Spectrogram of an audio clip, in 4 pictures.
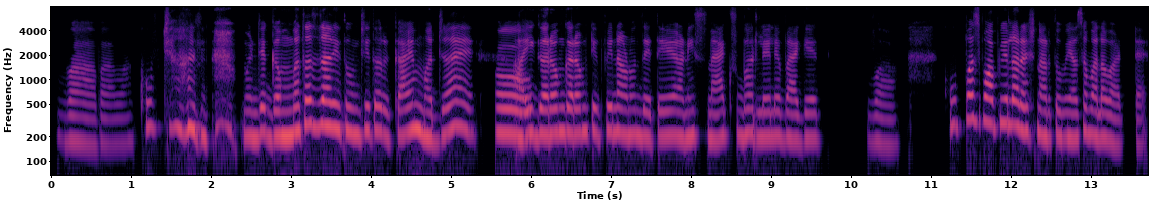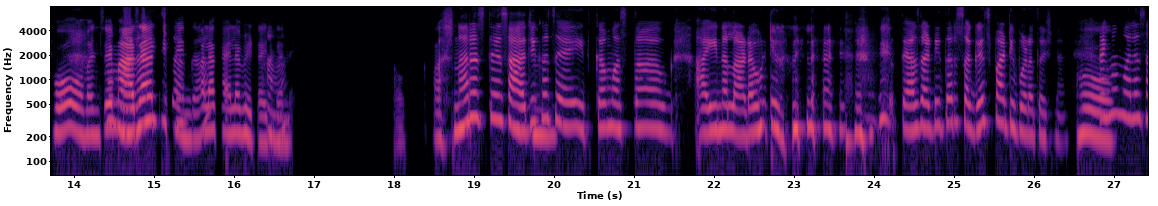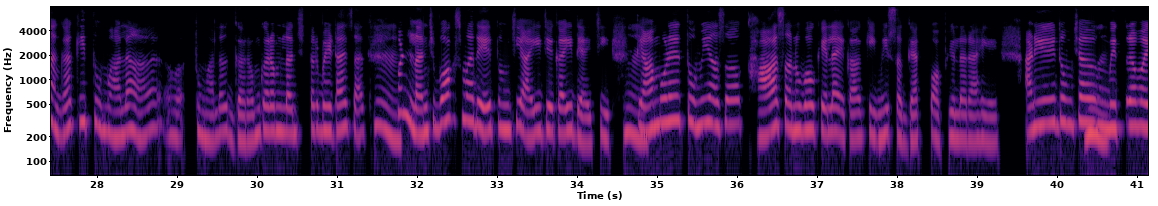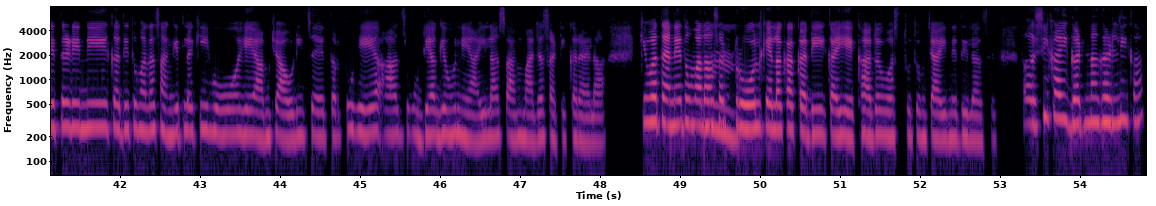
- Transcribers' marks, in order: laughing while speaking: "खूप छान! म्हणजे"; surprised: "गंमतच झाली तुमची तर काय मजा आहे"; in English: "स्नॅक्स"; in English: "पॉप्युलर"; laughing while speaking: "लाडावून ठेवलेलं आहे"; chuckle; in English: "लंच"; in English: "लंच बॉक्समध्ये"; in English: "पॉप्युलर"; in English: "ट्रोल"
- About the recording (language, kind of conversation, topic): Marathi, podcast, शाळेतील डब्यातल्या खाण्यापिण्याच्या आठवणींनी तुमची ओळख कशी घडवली?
